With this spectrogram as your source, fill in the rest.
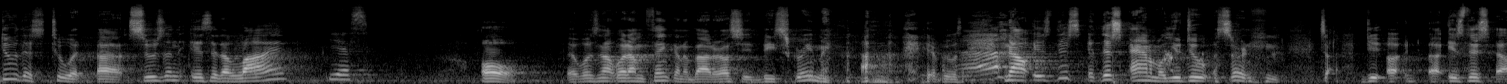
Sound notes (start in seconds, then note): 8.3 chuckles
